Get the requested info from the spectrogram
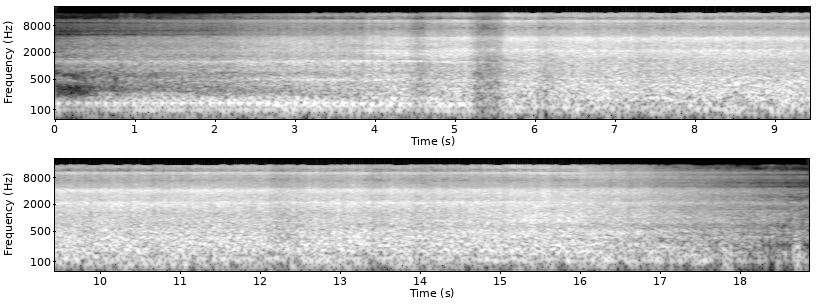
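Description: A diesel-hauled freight train passing close by: the locomotive's engine hum for the first few seconds, then a long train of tarpaulin-covered wagons rushing past with steady wheel and rail noise that fades near the end.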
